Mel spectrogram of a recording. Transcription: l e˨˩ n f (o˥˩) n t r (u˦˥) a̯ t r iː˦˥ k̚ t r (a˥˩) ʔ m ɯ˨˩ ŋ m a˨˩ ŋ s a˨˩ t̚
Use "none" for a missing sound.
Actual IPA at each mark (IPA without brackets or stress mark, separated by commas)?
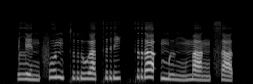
o˥˩, u˧, a˥˩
